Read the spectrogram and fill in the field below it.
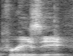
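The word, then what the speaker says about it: Parise: prize calls it quits or parizee freezy sounds so weird to me i don't care that's the right pronunciation i feel like frieza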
